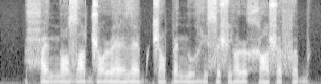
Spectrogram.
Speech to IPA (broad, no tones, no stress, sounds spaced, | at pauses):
ħ ɛ n̪ ə˞ zˤ æ ɖ͡ʐ ɔ ɹ ɛ ð ɛ b t͡ʃ ɑ p ɛ n̪ u ɦ i s ɪ ʂ j ʌ ɹ x ɑ ʂ ə f ə b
